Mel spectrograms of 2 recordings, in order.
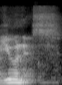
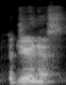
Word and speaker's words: Junis: Jakob Eunice. It's a fun way to say his name. Junis, gosh.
